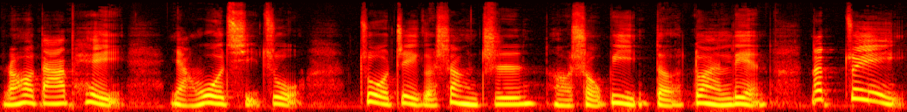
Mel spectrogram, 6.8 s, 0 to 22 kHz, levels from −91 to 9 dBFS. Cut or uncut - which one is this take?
uncut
